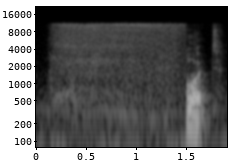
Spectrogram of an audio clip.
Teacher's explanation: you need to hear the air friction when practicing try to give the F one beat · Do you see how long I am holding that F?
